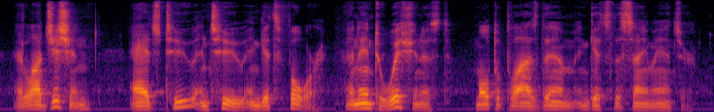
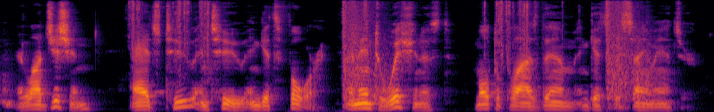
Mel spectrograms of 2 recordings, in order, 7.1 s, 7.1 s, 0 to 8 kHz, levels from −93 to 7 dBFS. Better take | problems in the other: first | noise reduction (classical method log-MMSE)

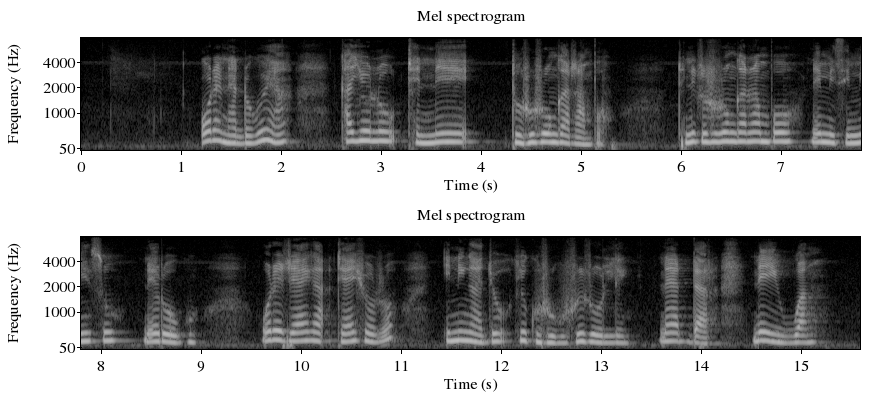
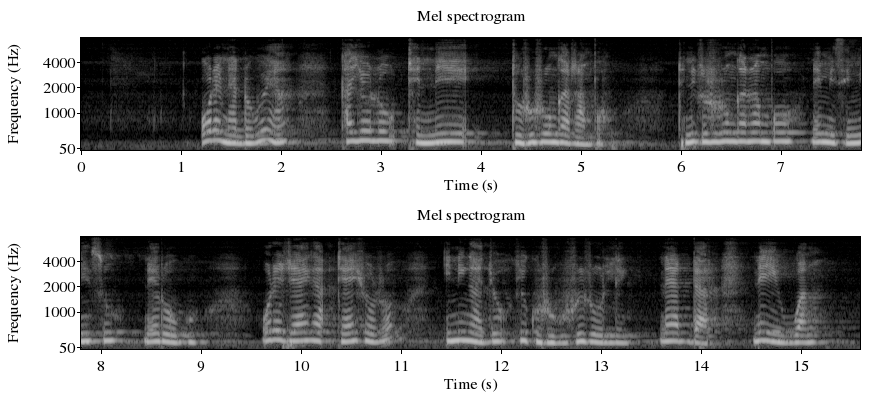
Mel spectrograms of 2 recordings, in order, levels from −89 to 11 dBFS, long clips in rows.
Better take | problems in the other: first | room echo; dies away in 0.7 s

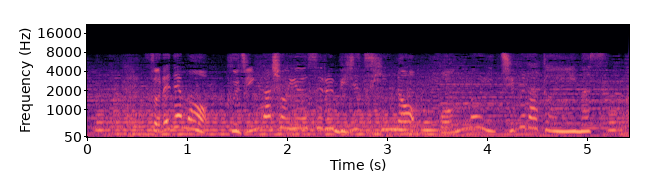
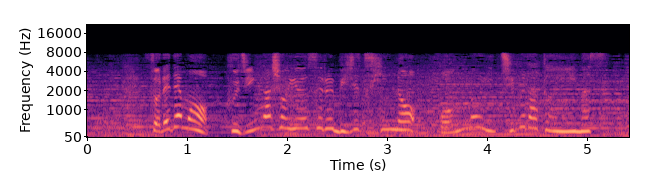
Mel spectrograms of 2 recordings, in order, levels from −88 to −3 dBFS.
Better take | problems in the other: second | background sound (Bowed string instrument); 5 dB below the speech

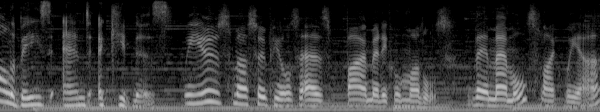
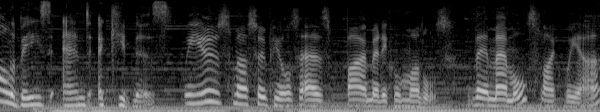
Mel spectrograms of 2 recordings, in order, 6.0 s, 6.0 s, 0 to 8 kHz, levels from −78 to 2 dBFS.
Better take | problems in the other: first | background sound (Growling); 7 dB below the speech

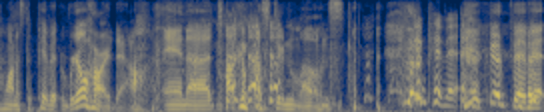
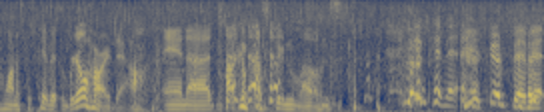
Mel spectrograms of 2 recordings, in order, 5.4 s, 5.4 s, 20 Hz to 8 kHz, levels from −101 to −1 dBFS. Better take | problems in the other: first | background sound (Frying (food)); 19 dB below the speech

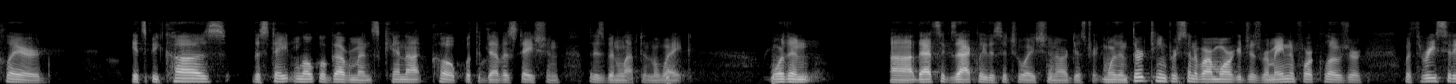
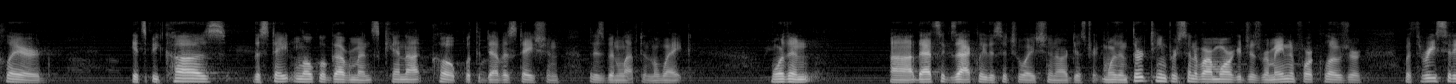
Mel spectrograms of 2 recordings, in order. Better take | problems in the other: second | noise reduction (neural mask model Resemble Enhance denoiser)

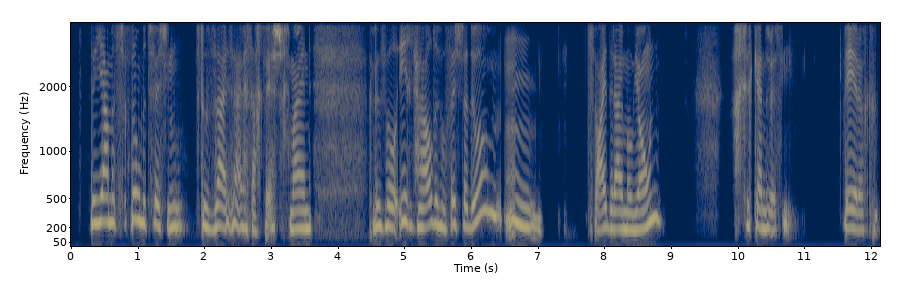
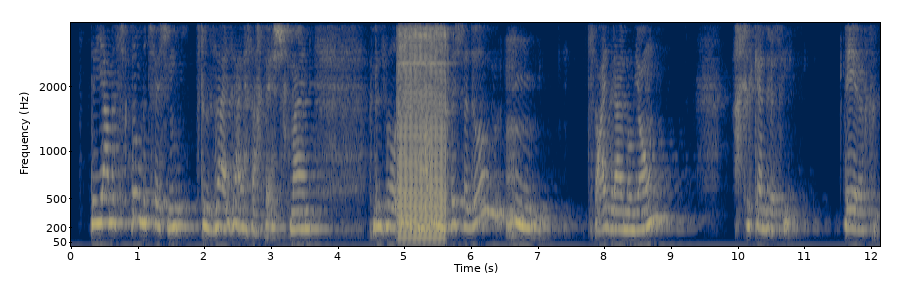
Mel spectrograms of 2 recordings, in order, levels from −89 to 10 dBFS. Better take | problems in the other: first | background sound (Tools); 4 dB above the speech // room echo; dies away in 0.6 s

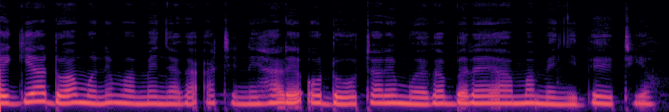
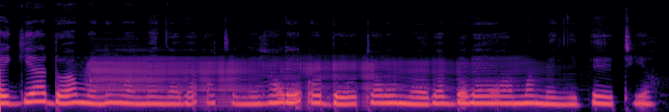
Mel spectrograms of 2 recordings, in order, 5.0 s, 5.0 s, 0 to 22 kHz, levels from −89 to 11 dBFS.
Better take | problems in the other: first | noise reduction (neural mask model RNNoise)

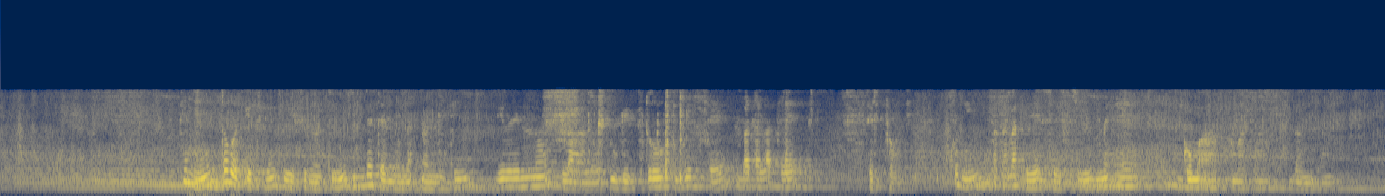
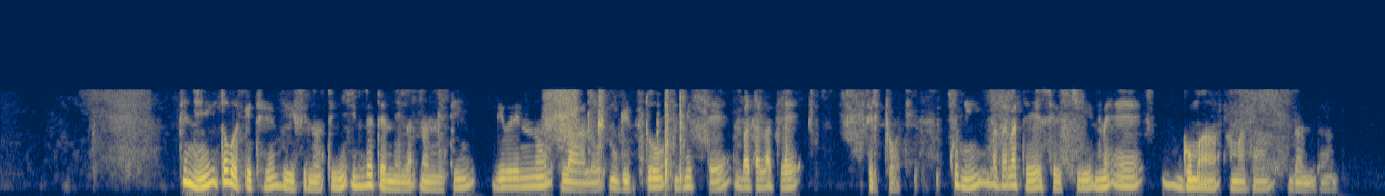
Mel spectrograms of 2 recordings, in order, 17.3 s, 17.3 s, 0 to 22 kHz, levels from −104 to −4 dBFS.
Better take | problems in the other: second | background sound (Fixed-wing aircraft, airplane); 11 dB below the speech // room echo; dies away in 1.3 s

